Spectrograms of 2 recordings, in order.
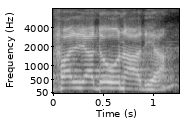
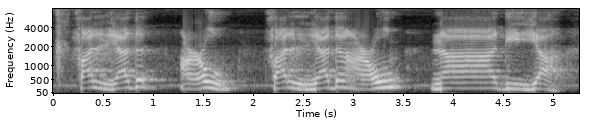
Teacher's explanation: اکثر لوگ پڑھتے ہیں فلیدعوا نادیہ، عین کو حمزہ نہیں پڑھنا، عین کو عین ہی پڑھنا ہے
